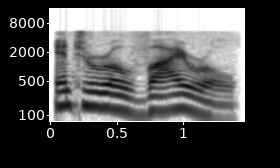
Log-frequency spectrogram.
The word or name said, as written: enteroviral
